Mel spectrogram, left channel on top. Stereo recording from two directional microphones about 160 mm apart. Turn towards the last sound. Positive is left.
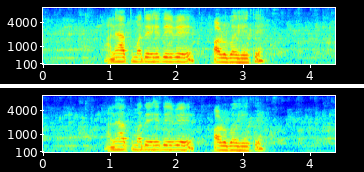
turn(degrees=0)  # may be behind; listen again after turning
